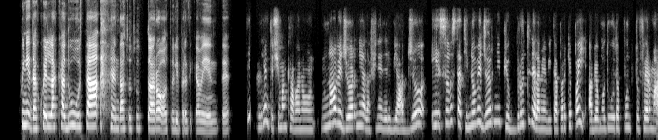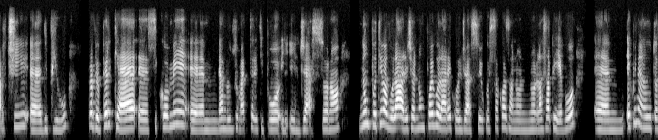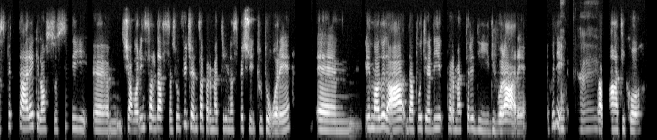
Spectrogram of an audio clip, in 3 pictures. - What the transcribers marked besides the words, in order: chuckle; "proprio" said as "propio"; "dovuto" said as "duto"; "cioè" said as "ceh"; other background noise
- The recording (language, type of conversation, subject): Italian, advice, Cosa posso fare se qualcosa va storto durante le mie vacanze all'estero?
